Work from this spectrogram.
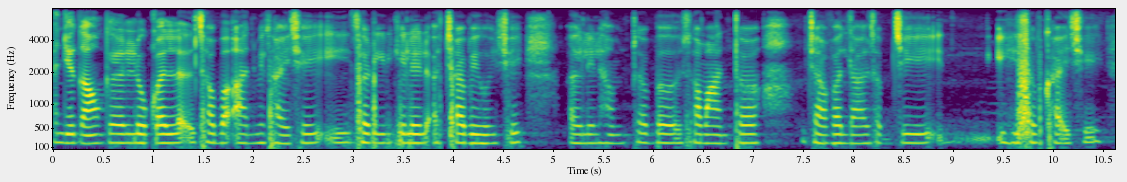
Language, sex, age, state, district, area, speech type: Maithili, female, 18-30, Bihar, Sitamarhi, rural, spontaneous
